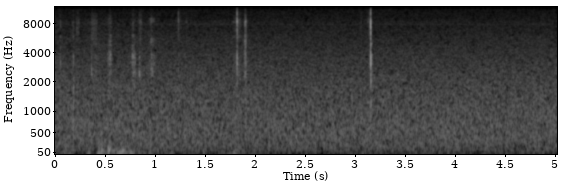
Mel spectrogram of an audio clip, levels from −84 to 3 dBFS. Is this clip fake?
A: no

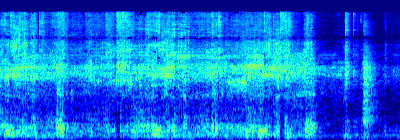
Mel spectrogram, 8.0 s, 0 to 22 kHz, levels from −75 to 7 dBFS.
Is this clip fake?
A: no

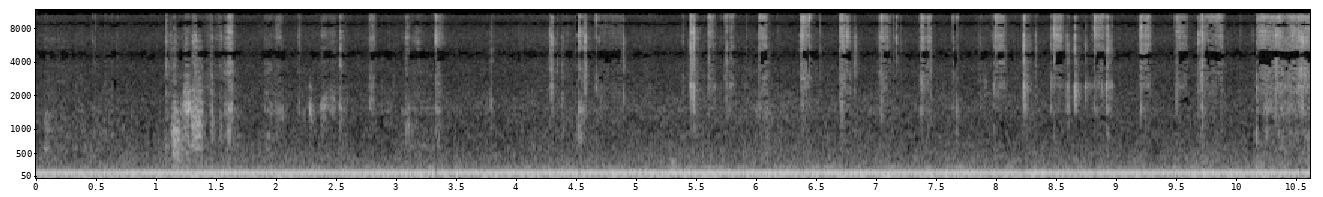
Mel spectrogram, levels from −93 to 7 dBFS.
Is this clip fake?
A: no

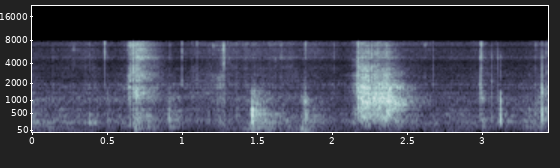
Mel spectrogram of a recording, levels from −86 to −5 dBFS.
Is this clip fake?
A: yes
